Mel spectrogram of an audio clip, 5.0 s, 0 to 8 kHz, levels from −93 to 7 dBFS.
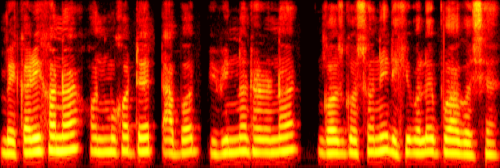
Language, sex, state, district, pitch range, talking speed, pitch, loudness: Assamese, male, Assam, Kamrup Metropolitan, 185-205 Hz, 120 wpm, 195 Hz, -18 LUFS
